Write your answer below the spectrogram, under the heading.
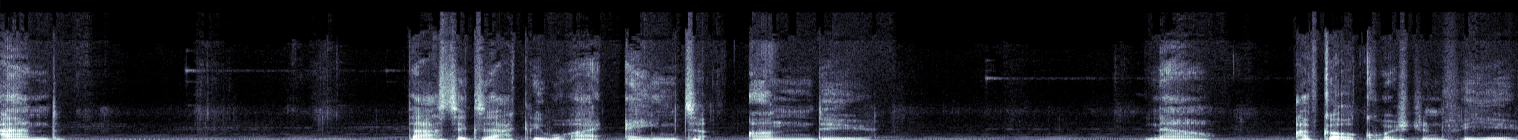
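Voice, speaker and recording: Over music in the background, a man speaks in a calm tone at a fairly low pitch and a fairly slow pace, with fairly even intonation and long, frequent pauses. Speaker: history podcaster. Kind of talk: storytelling narration. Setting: outdoors.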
